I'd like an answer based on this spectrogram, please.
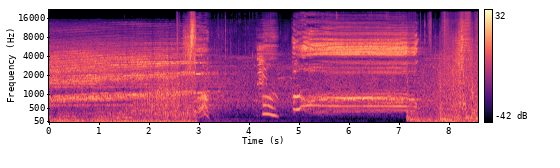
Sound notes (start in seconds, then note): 2.6 groaning; 4.0 screaming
